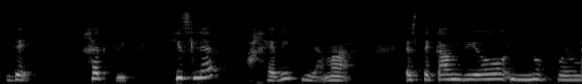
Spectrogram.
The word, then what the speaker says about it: Lamarr: actriz Bárbara Lamer y que Meyer lo que se aseguró es que fuese pronunciado como Lamar para sonar más suave y más glamuroso en este Hollywood de las estrellas.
